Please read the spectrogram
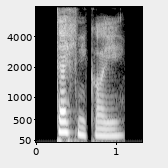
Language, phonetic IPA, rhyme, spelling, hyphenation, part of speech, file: Hungarian, [ˈtɛxnikɒji], -ji, technikai, tech‧ni‧kai, adjective, Hu-technikai.ogg
- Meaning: technical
